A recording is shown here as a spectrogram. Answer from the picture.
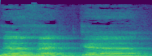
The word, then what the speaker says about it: تزكى: في حد بيقول تزكى الزين الزاء ازاي دي النطق بدون إخراج اللسان. – فقل هل لك إلى أن تزكى.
